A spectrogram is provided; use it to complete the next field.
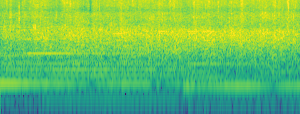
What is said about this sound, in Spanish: El que lo crea, déle un aplauso a Dios.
